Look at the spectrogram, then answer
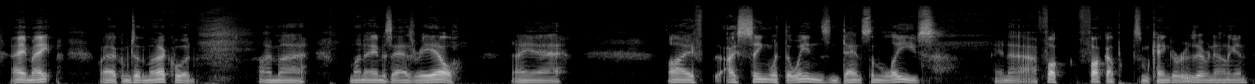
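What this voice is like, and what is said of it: Put-on Australian accent. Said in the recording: “add an Australian accent to that”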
